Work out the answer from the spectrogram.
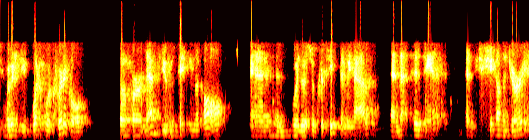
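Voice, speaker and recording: An exasperated man talks at length on a casual phone call, circling back and repeating himself. The recording is roomy and muffled, with faint noise behind the voice. His pitch sits in the middle. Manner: exasperated, repetitive, recounting at length. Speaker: prison inmate on a phone call. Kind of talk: casual phone conversation, venting. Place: prison, on a recorded phone line. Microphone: telephone handset.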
